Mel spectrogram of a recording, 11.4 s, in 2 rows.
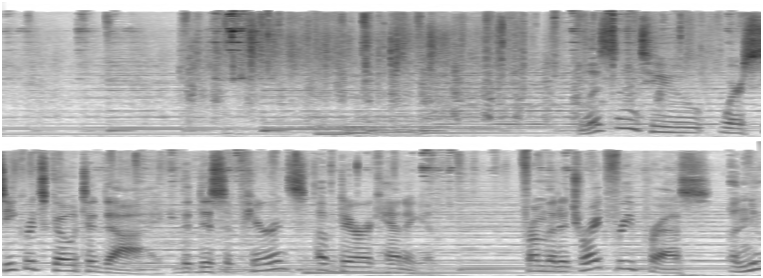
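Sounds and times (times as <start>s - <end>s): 
jingling clinks: 0.0s - 10.1s
search dog whimpering and yipping: 1.4s - 5.4s
speech: 4.4s - 11.3s.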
